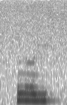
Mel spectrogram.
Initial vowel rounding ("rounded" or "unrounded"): rounded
